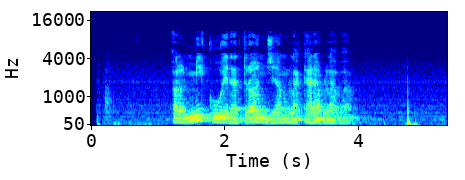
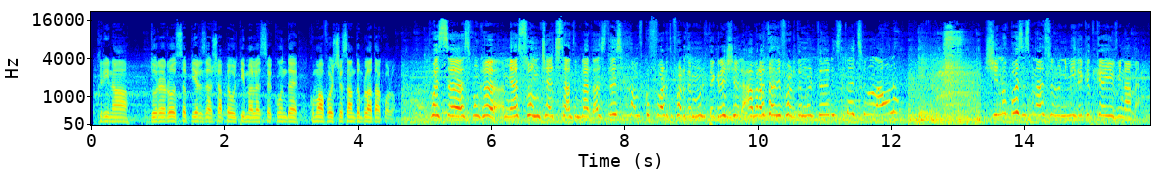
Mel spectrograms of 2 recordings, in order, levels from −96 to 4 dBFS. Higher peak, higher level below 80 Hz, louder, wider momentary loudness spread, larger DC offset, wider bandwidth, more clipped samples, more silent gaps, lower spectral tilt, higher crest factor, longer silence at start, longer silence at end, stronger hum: second, -22 dBFS vs -6 dBFS; about the same, -56 dBFS vs -52 dBFS; second, -38 LUFS vs -25 LUFS; first, 12 LU vs 8 LU; neither; second, 11.5 kHz vs 16.5 kHz; neither; neither; first, -6.5 dB/octave vs -4.5 dB/octave; about the same, 18 dB vs 18 dB; about the same, 0.1 s vs 0.05 s; first, 0.45 s vs 0 s; neither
